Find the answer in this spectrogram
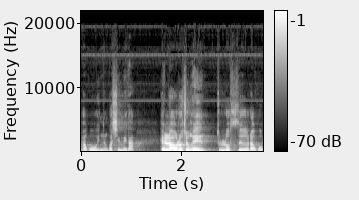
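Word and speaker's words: δοῦλος: 헬라어로 종은 둘로스라고 발음을 하는데 바울은 본문에서이 단어를 반복적으로 사용을 하면서 인간에게는 중립 지대가 없다라고 지금 말을 하고 있습니다.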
